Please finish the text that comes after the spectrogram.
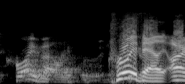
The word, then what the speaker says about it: Croix Valley: right we are we are yeah it's it's croy valley croy valley all right see there we go already croix valley we're we're in hudson wisconsin right on the shores of the saint croix river kroy okay see i i added a little extra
